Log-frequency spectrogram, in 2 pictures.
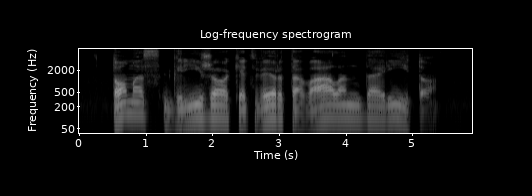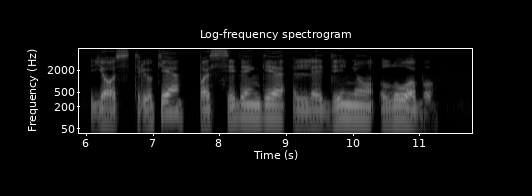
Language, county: Lithuanian, Alytus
